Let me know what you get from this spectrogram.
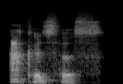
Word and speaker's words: Akershus: And it's pronounced Akershus. – Akershus. – Yeah. – Okay. – Yeah. – Akershus. – According to somebody that works there.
